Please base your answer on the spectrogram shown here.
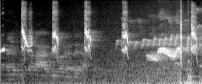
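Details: White-rumped shama in agitated gacor emosi mode with imitations of besetan, tembakan, sogon and kunti: four harsh sharp notes about every half second, then a buzzy warbled phrase.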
